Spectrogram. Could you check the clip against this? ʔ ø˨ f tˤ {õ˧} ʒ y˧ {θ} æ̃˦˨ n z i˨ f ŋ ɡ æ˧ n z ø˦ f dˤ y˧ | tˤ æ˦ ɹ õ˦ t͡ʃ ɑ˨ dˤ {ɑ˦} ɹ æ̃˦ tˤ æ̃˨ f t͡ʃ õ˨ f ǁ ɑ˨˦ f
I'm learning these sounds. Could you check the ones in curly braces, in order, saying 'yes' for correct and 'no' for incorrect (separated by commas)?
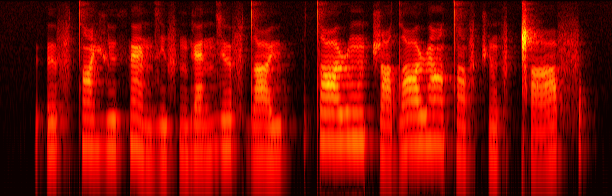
yes, yes, yes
